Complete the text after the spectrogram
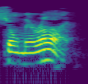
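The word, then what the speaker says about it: Shomron: But Samaria, if you were literally were going to pronounce it, it's Shomeron.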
